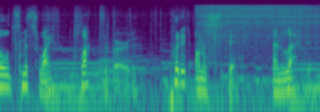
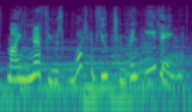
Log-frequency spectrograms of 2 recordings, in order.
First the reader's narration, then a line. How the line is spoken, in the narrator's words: She exclaimed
